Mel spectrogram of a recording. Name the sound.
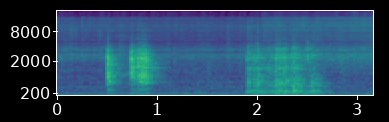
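onion and red pepper sauteing in a pan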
